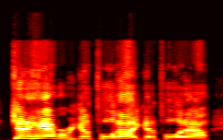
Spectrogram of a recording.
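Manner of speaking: high, loud faked emergency orders; mock urgent yell. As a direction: bark for the hammer as if hurt. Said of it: "he's like".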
